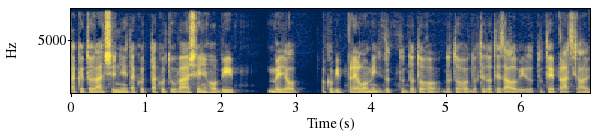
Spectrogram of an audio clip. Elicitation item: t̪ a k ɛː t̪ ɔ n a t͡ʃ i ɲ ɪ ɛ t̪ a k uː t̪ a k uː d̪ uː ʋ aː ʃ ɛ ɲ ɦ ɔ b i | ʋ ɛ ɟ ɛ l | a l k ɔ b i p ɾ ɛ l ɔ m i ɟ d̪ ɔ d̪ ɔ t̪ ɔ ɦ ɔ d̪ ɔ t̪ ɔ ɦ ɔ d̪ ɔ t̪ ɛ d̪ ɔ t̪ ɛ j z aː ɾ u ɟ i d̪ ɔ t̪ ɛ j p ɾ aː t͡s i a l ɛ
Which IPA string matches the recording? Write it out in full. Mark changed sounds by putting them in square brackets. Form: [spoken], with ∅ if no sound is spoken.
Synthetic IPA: t̪ a k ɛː t̪ ɔ n a t͡ʃ [ɛ] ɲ ɪ ɛ t̪ a k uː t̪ a k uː [t̪] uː ʋ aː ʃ ɛ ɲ ɦ ɔ b i | ʋ ɛ ɟ ɛ l | a [∅] k ɔ b i p ɾ ɛ l ɔ m i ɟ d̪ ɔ d̪ ɔ t̪ ɔ ɦ ɔ d̪ ɔ t̪ ɔ ɦ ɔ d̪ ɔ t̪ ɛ d̪ ɔ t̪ ɛ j z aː [l] u [b] i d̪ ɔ t̪ ɛ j p ɾ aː t͡s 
